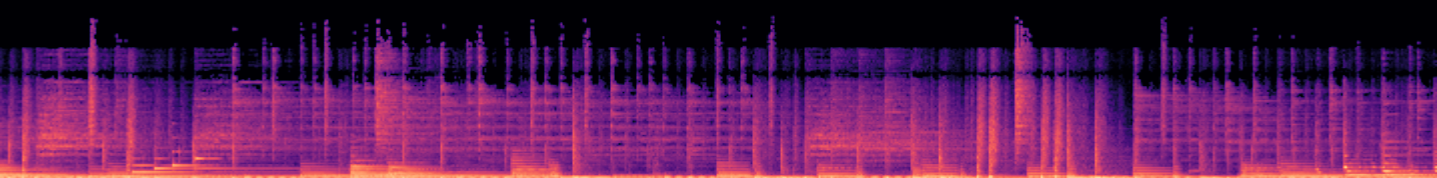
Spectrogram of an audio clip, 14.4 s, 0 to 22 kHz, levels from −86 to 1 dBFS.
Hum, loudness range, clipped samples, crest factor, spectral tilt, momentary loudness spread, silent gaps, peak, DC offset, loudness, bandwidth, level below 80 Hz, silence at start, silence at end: none; 2 LU; under 0.1%; 14 dB; -6 dB/octave; 5 LU; none; 0 dBFS; under 0.1%; -15 LUFS; 19.5 kHz; -24 dBFS; 0 s; 0 s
